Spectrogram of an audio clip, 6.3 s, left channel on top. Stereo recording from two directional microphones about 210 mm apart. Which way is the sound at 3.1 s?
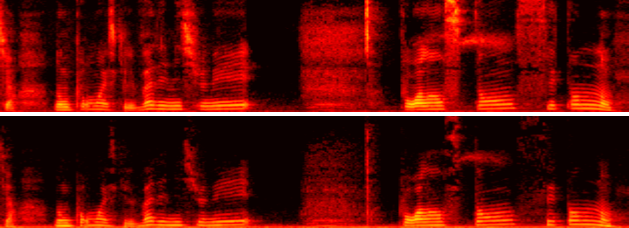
15° left (ahead or behind).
